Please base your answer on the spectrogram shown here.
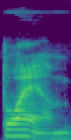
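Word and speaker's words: BLAME!: I think it's pronounced Blam, but it's spelled Blame with an exclamation point, which is like a sci-fi dungeon crawling thing in itself.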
